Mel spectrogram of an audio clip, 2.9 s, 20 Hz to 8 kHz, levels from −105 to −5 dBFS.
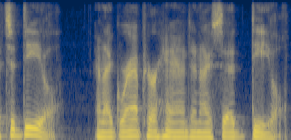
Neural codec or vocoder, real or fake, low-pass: none; real; 7.2 kHz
